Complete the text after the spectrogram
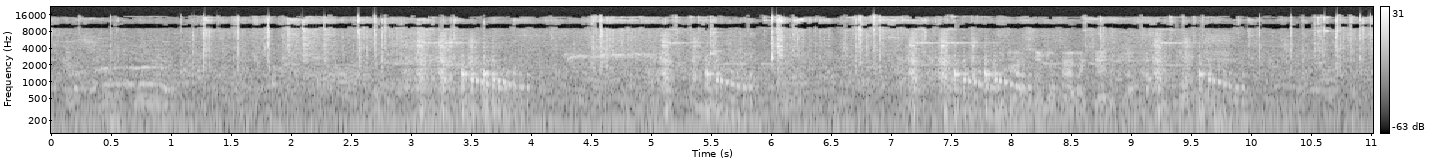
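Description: Coins clink and clatter inside an arcade coin pusher.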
